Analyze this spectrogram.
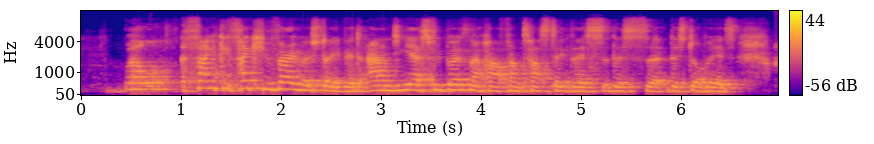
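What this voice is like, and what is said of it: Northern English accent. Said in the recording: “most of you will be able to tell from my accent that I'm not from down south”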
